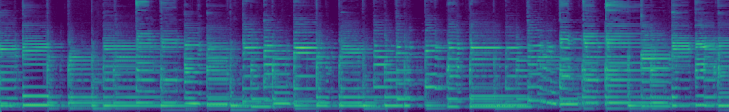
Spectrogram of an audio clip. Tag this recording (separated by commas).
Acoustic guitar, Plucked string instrument, Guitar, Music, Musical instrument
